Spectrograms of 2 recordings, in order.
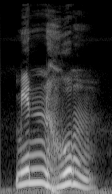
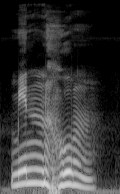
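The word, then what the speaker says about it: مِنْهُمْ: Kalau nun sukun ketemu huruf ha sama dibaca jelas juga. Minhum. Minhum.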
